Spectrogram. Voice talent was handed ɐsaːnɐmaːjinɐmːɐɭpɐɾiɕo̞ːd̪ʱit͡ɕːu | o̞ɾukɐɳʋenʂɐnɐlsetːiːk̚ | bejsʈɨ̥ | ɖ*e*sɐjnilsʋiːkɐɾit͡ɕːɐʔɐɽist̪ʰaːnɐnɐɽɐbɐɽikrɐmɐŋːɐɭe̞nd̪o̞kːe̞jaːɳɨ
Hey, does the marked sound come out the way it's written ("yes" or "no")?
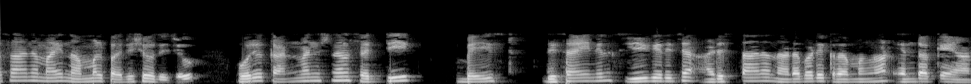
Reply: no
